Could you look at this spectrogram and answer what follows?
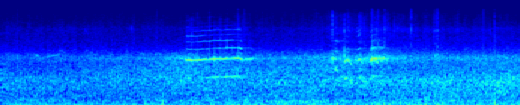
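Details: Bald eagle at a nest on Captiva/Sanibel Island, Florida, on a December morning, on alert at something nearby: two drawn-out, thin, high piping notes about a second apart over steady background hiss.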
